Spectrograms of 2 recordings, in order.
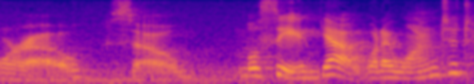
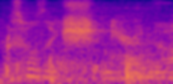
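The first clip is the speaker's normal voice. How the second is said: whispered aside; 3 semitones lower, 7 dB quieter, faster than usual. Real, not acted. Aside about smell.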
